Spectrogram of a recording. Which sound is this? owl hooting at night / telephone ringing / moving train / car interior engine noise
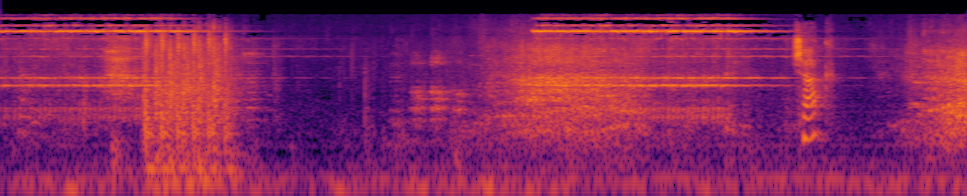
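telephone ringing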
